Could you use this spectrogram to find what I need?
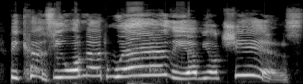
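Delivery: put-on high, loud, slow old woman's voice; old crone accusing. A narrator's reading. Old woman denouncing the queen in a high, loud, slow voice. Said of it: "the old woman said".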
